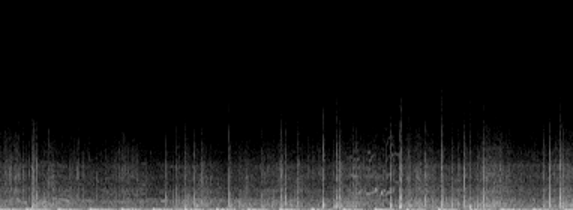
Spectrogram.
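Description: Aerial fireworks going off overhead: a rapid, continuous string of sharp bangs and crackles. Music with a heavy pulsing bass plays underneath.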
